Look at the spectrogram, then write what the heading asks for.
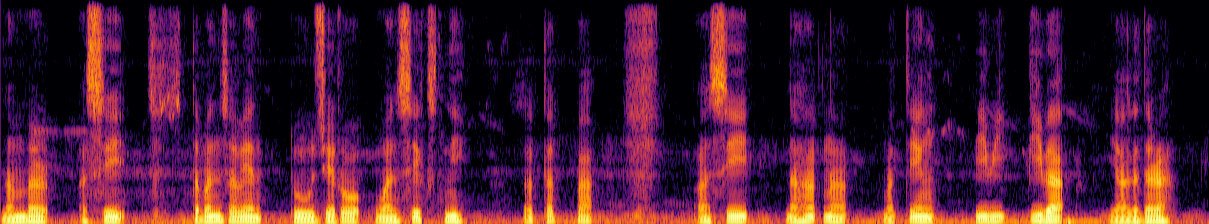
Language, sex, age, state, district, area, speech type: Manipuri, male, 18-30, Manipur, Churachandpur, rural, read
